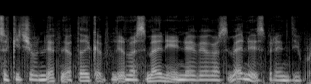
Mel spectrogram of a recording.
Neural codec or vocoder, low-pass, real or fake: autoencoder, 22.05 kHz, a latent of 192 numbers a frame, VITS, trained on many speakers; 9.9 kHz; fake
